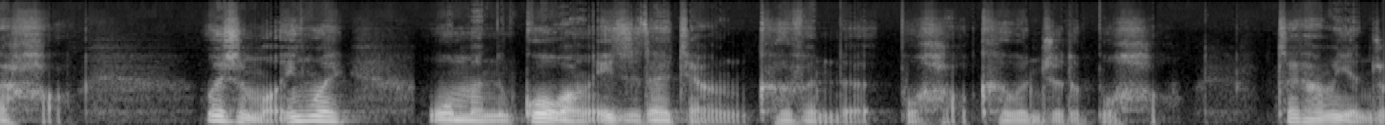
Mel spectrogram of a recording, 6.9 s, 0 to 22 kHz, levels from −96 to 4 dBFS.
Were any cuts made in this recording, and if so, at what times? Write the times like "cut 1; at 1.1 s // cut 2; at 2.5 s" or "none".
cut 1; at 2.1 s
